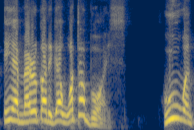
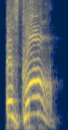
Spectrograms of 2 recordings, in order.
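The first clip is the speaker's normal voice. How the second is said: higher and louder, final; loud insistence; 8 semitones higher, 6 dB louder than usual. Real, not acted. Caller insisting their future is gone, loud. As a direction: slam it down loud.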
